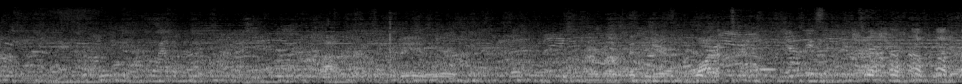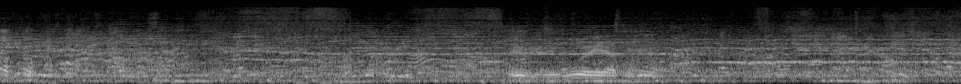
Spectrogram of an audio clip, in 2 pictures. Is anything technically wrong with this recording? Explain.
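Yes, there's damaged data in the compressed stream, heard as four brief blips: at 4.69 to 4.71 s, 7.18 s, 13.12 s and 16.14 s. Corrupted bytes throw the decoder off, and it loses sync until it finds the next good frame.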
